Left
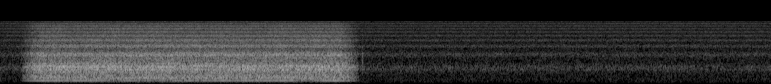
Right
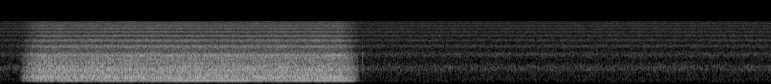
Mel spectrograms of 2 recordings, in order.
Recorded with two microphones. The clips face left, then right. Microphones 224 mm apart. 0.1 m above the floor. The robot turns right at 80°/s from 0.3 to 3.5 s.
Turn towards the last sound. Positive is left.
No sound to turn to.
